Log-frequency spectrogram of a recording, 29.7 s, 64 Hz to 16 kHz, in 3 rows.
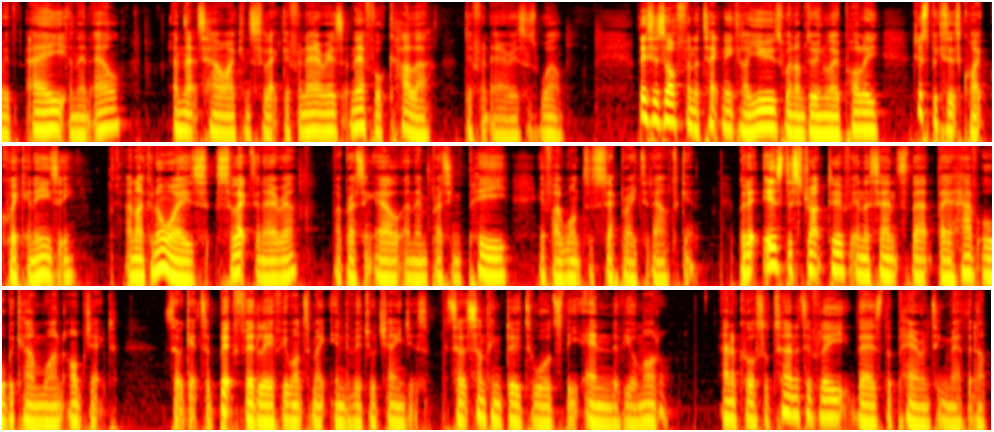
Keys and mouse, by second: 0.8 l, 1.3 l, 1.3 a, 1.6 a, 2.7 l, 3.4 a, 13.1 l, 14.3 p.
